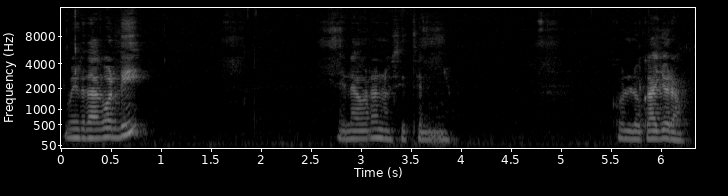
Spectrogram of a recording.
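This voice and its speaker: A woman's voice: lowish voice, steady tone, measured pace. A young woman filming a home family vlog, coaxing and cooing to her baby son between asides to the camera. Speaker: mother and family vlogger.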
